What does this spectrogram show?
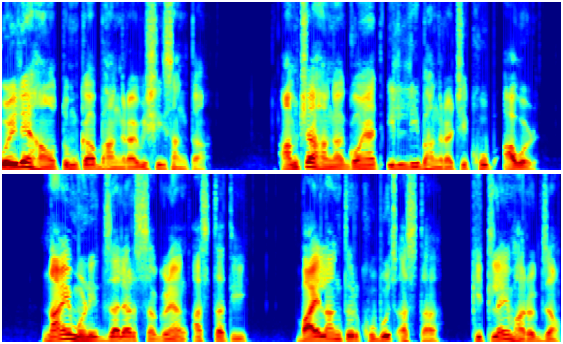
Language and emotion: Goan Konkani, neutral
